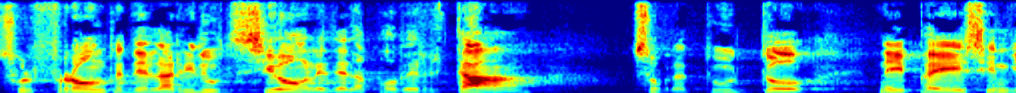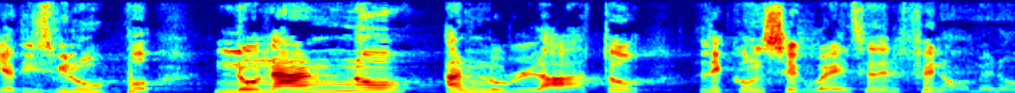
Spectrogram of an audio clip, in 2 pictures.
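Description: Here a man talks at a moderate pace in a high pitch. His tone is bright and sharp, with lively intonation. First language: Italian. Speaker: bishop. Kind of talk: prepared speech.

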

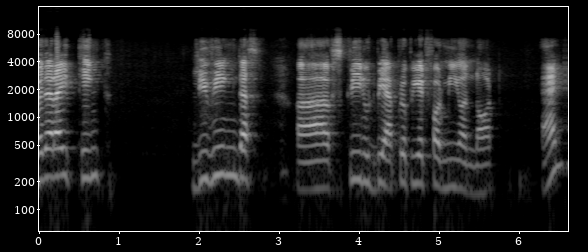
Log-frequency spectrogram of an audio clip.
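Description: With a high pitch and a bright, sharp tone, a man speaks using lively intonation.

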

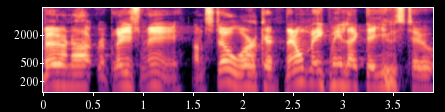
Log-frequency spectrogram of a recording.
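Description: Using a put-on character voice, a man speaks fairly high in pitch. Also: moderate pace. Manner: grumpy.

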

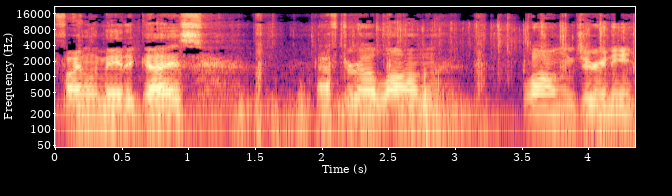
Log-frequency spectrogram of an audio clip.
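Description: A man's voice with ordinary pitch variation, dry with no echo, over music in the background. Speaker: travel vlogger. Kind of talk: casual vlog chat. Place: open country. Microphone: phone near.

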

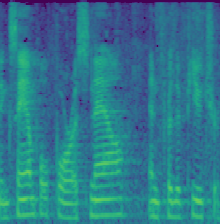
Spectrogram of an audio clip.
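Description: Light background noise sits behind a woman with a fairly low pitch. She talks at a fairly slow pace. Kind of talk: formal ceremonial speech. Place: hall. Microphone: podium.

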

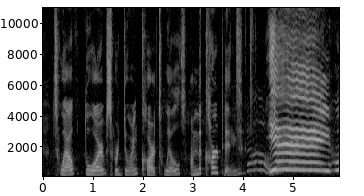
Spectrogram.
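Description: A very slow pace with big swings in loudness, over noticeable background noise. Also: woman. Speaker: student radio host. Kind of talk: casual chat. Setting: studio. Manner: animated. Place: studio. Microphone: studio mic.

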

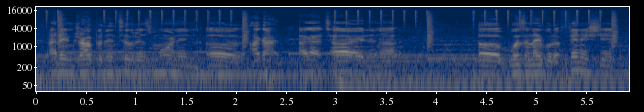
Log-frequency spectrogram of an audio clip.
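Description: Clear music plays in the background as a man speaks at a fairly quick pace, the sound dry with no echo. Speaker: sneaker vlogger. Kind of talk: casual vlog chat. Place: car. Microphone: phone near.

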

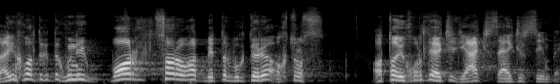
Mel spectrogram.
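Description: Against a quiet background, a man projects a raised voice at high pitch, fairly quick, with lively intonation and big swings in loudness. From Mongolia. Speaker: member of parliament. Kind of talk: parliamentary speech. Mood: critical, pointed. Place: hall. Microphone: podium.

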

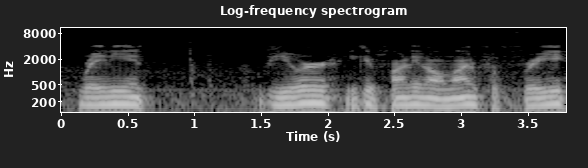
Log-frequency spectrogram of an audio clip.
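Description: Someone talks at a fairly slow pace over noticeable background noise. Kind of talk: tutorial. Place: home room. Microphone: phone near.

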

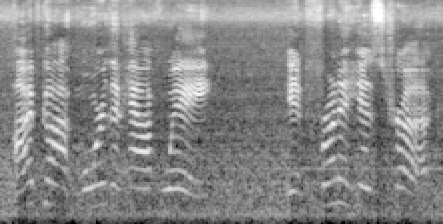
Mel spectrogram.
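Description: A woman talks very slowly while loud noise fills the background. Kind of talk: casual vlog chat. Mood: annoyed at other driver. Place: car. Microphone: phone near.

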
